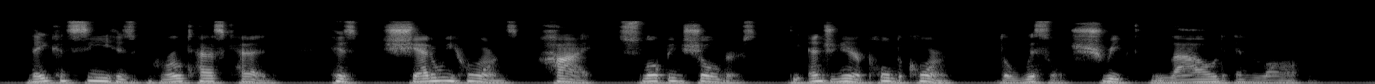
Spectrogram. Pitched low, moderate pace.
No: low, 130 Hz; slow, 100 wpm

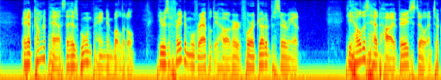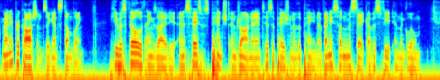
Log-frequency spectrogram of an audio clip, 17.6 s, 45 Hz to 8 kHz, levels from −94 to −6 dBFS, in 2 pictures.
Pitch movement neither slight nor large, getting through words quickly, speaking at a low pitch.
Yes: average, 3.9 semitones; fast, 220 wpm; low, 105 Hz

